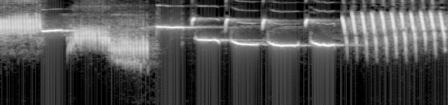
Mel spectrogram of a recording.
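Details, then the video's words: Canary training song: a buzzy falling warble, a series of short level whistles dropping step by step, then a fast pulsing trill of rich repeated notes. "Canários Begie cantam muito"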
